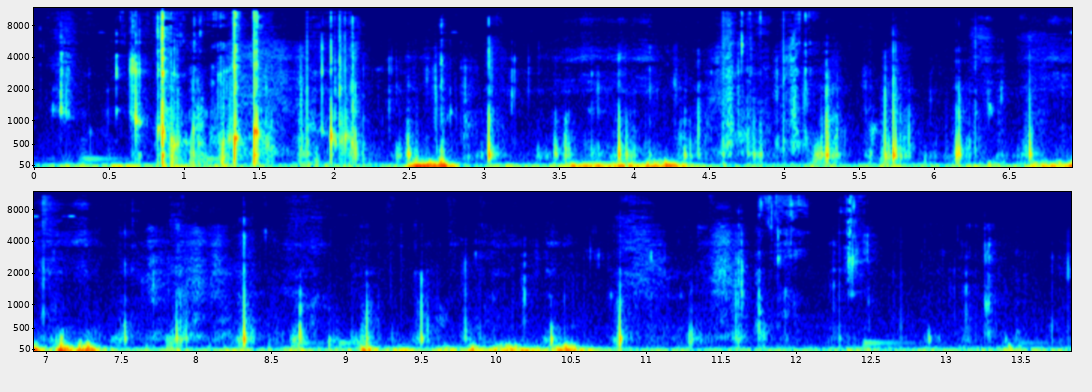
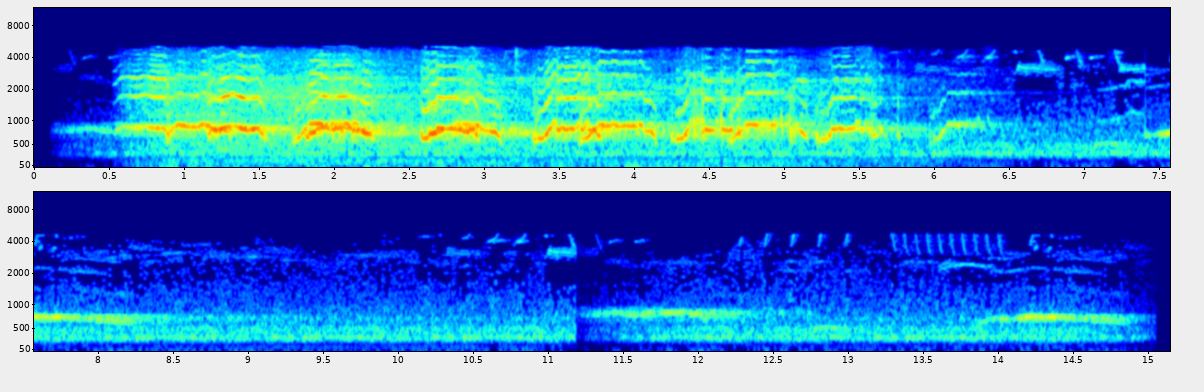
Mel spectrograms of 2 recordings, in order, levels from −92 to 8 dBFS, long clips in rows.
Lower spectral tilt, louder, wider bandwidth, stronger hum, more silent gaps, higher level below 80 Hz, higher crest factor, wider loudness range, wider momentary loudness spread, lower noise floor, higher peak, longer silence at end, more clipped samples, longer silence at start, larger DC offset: about the same, -4.5 dB/octave vs -4.5 dB/octave; second, -30 LUFS vs -20 LUFS; first, 11.5 kHz vs 5.4 kHz; neither; neither; first, -28 dBFS vs -64 dBFS; first, 26 dB vs 20 dB; second, 12 LU vs 24 LU; about the same, 24 LU vs 25 LU; about the same, -46 dBFS vs -49 dBFS; first, 0 dBFS vs -6 dBFS; second, 0.05 s vs 0.4 s; neither; second, 0.1 s vs 0.55 s; neither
